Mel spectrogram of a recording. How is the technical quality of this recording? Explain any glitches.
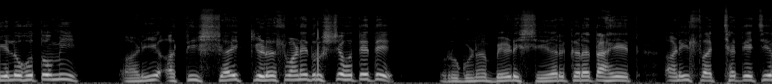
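One glitch stands out: a single loud pop from about 3.18 to 3.20 s, just after "मी आणि अतिशय किळसवाणे" and before "होते ते". A sudden voltage step, likely from a connector, switch or static discharge, lands on the signal, giving a sharp click roughly 10 dB above the speech, which continues underneath.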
